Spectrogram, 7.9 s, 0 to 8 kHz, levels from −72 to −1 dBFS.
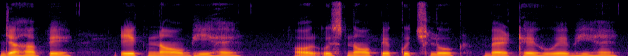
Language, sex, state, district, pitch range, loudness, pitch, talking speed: Hindi, male, Uttar Pradesh, Lucknow, 100-105 Hz, -20 LUFS, 105 Hz, 120 wpm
